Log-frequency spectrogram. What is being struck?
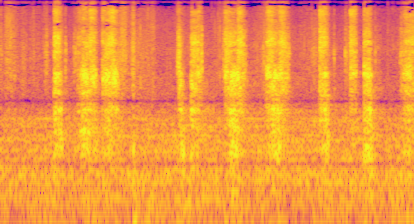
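Felt-tip marker on paper sheet.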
